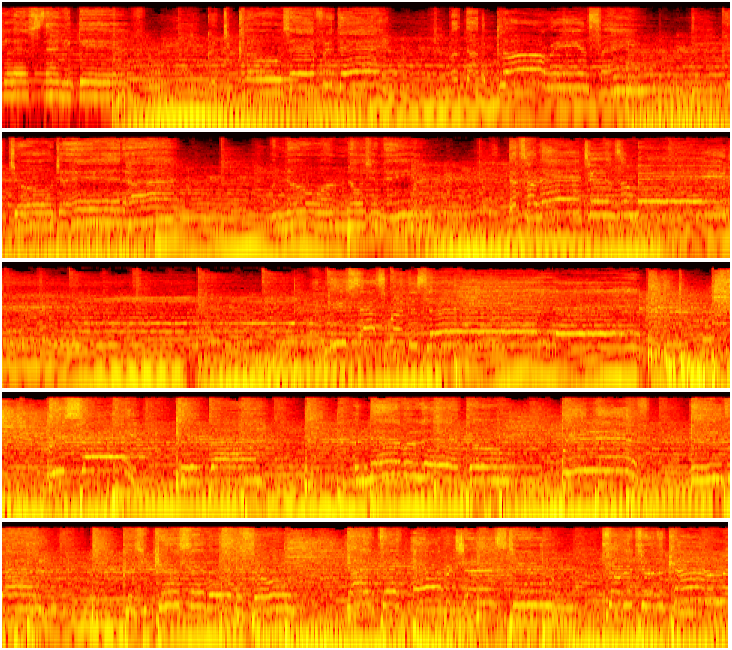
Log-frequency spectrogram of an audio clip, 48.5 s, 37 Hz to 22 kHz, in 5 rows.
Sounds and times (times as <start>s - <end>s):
Exciting music: 15.5s - 48.5s.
